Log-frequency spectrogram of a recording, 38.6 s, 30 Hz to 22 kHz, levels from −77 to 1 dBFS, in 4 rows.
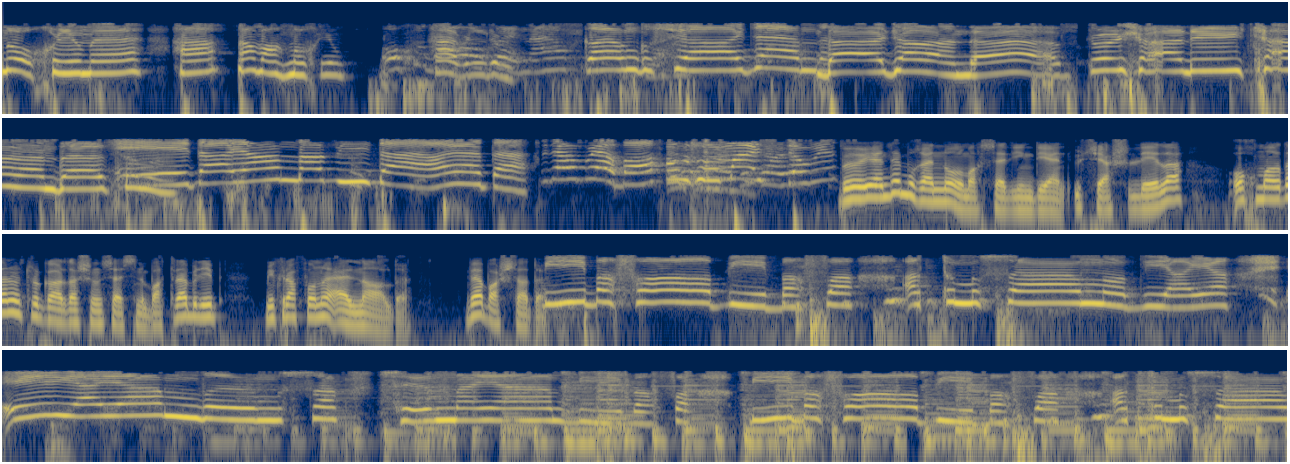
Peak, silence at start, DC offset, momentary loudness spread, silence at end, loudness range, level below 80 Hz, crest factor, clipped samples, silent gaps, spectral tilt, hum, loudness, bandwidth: -4 dBFS; 0 s; under 0.1%; 8 LU; 0 s; 4 LU; -42 dBFS; 12 dB; under 0.1%; none; -2 dB/octave; none; -15 LUFS; 6.6 kHz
